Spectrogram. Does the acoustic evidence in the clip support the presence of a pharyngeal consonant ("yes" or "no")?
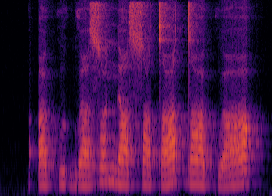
no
